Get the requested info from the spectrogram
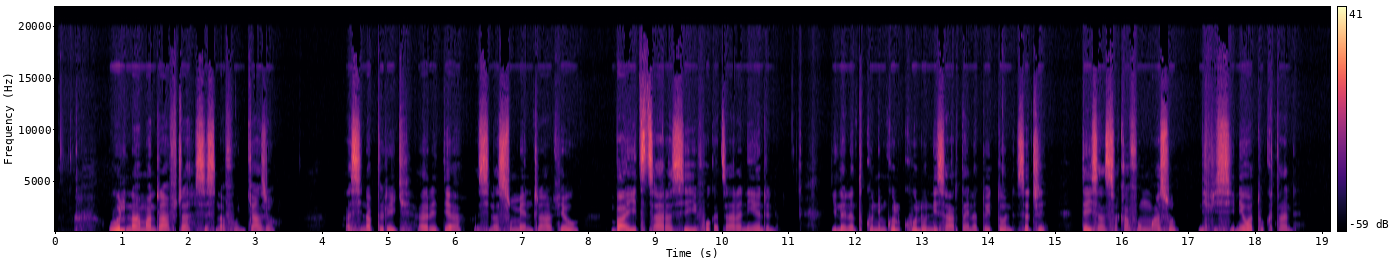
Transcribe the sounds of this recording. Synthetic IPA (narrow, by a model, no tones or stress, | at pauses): ulunəmaɳɖ͡ʐafi̥ʈ͡ʂəsisina̰v̥uŋikʲazu | asinab̥iɾikʲi̥aɾid̪̥eəasinəsumeniʈ͡ʂəːv̥ew | mbait̪i̥t͡sa̰ɾəsiːv̥okət͡saɾənieɳɖ͡ʐinə̥ | ilajnat̪u̥kunimikulukʰulunisaɾid̪̥ajnat̪oit̪oni̥saʈ͡ʂi | d̪̥eaisanisakafumasu | nifisinewat̪uku̥t̪ani̥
